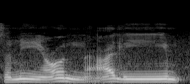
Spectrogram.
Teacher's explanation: ہے، دو حرکات لمبا کریں گے، عن میں تنوین ہے، اور اس کے بعد عین حروف اظہار میں سے آ رہا ہے اس لیے اظہار ہوگا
